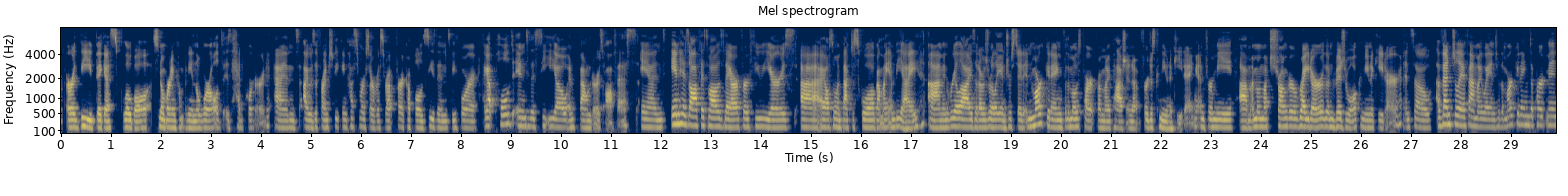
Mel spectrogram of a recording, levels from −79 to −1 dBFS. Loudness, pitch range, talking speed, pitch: -20 LUFS, 155-180 Hz, 200 wpm, 165 Hz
